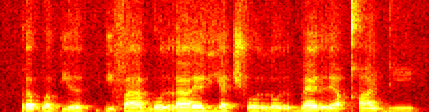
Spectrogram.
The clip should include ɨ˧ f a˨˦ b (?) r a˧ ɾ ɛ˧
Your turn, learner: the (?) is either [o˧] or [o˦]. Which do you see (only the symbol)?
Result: o˧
